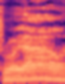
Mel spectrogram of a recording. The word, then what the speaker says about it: Royal: Well, that's a great question, because people would always ask me, you know, your name looks like Royal, but it's pronounced Royale, and it's a meaning behind that.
